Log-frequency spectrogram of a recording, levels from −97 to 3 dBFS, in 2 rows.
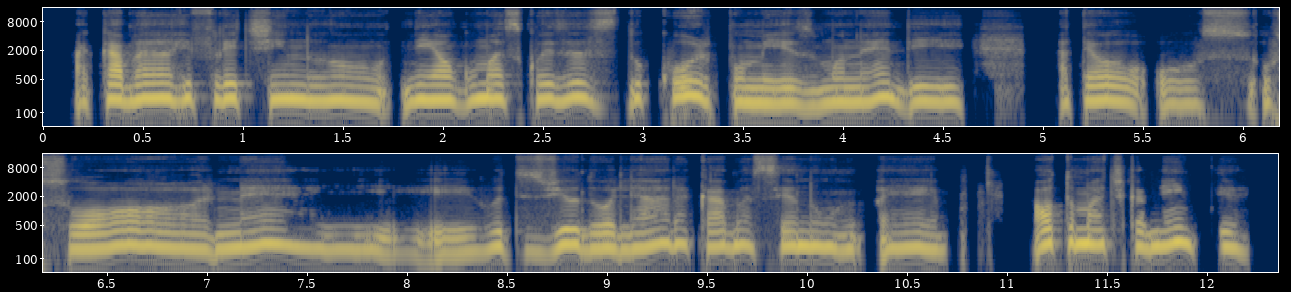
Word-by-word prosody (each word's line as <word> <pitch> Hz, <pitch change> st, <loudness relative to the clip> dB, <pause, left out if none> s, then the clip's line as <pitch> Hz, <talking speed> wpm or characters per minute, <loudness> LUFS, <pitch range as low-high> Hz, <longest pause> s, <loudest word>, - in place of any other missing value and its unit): Acaba 195 Hz, +4 st, +4 dB
refletindo 190 Hz, -3 st, +1 dB
em 190 Hz, +6 st, +2 dB
algumas 190 Hz, +2 st, +3 dB
coisas 200 Hz, -2 st, 0 dB
do 205 Hz, -, -2 dB
corpo 200 Hz, -3 st, +1 dB
mesmo, 160 Hz, -1 st, +1 dB
né, 175 Hz, +6 st, +2 dB
de 175 Hz, -2 st, -1 dB, 0.5 s
até 180 Hz, +3 st, -1 dB
o 175 Hz, -6 st, +1 dB
o 155 Hz, +1 st, -6 dB
su -, -, -8 dB
o 155 Hz, -, -5 dB
suor, 170 Hz, +1 st, +1 dB
né, 185 Hz, +5 st, +1 dB, 0.2 s
e 135 Hz, -6 st, -6 dB
e 145 Hz, -, -8 dB
o 180 Hz, +4 st, -2 dB
desvio 145 Hz, +8 st, 0 dB
do 165 Hz, -, -1 dB
olhar 170 Hz, +5 st, 0 dB
acaba 190 Hz, -1 st, -2 dB
sendo 185 Hz, +1 st, 0 dB
um 165 Hz, -3 st, -2 dB
eh, 170 Hz, -2 st, -2 dB, 0.5 s
automaticamente 200 Hz, -3 st, +2 dB
180 Hz, 135 wpm, -25 LUFS, 160-195 Hz, 0.5 s, Acaba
